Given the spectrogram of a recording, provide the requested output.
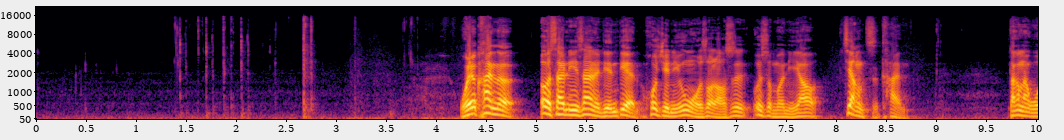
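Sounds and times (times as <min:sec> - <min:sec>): faint keyboard typing: 0:01.4 - 0:02.9.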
